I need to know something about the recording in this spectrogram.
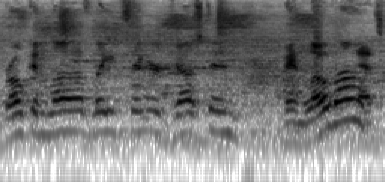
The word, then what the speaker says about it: Benlolo: and I'm with broken love lead singer Justin Ben loo that's right I got it R the first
